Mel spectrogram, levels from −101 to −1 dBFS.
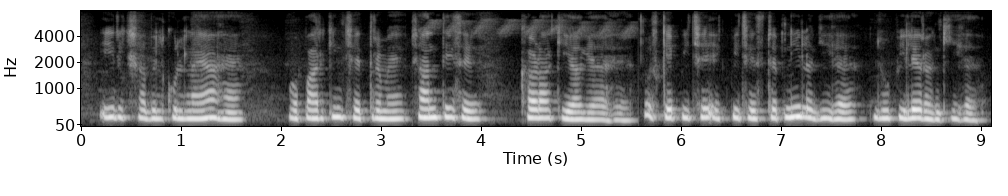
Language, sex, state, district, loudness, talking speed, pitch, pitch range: Hindi, female, Uttar Pradesh, Jyotiba Phule Nagar, -18 LUFS, 180 wpm, 210 Hz, 195-230 Hz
